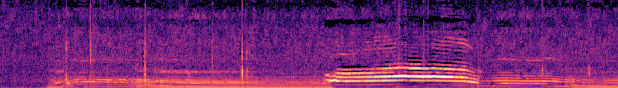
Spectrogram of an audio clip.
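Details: Cat fight during a meal, a cat growling at another: a sustained moaning yowl that starts low, jumps abruptly higher and louder mid-call, then drops back down to a low drawn growl.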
